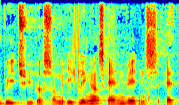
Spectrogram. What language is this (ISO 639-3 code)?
dan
